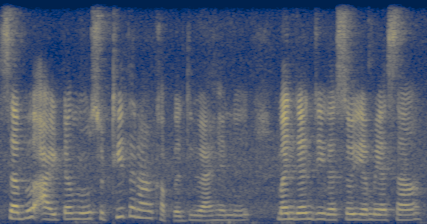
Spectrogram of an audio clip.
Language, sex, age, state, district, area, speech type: Sindhi, female, 45-60, Gujarat, Surat, urban, spontaneous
